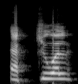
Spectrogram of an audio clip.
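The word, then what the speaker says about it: actual: एक्चुअल, टी के बाद UA आ गया।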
